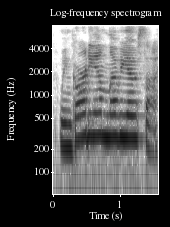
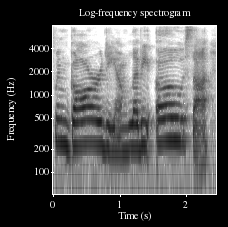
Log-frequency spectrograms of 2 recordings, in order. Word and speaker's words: Wingardium Leviosa: Wingardium Leviosa, he shouted, waving his long arms like a windmill. You're saying it wrong, Harry heard Hermione snap. It's Wingardium Leviosa. Make the gar nice and long.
